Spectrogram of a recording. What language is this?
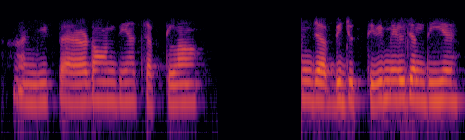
Punjabi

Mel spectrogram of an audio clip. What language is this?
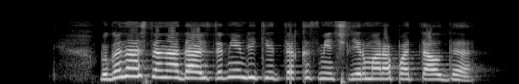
Kazakh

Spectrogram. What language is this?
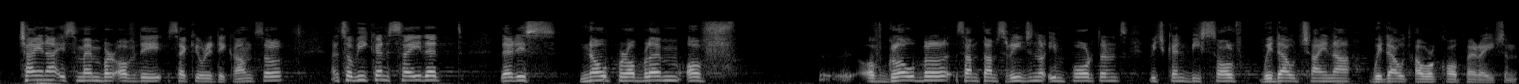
English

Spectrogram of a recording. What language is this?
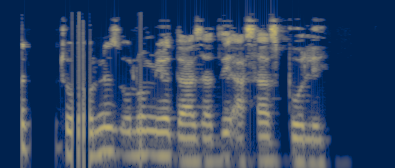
Pashto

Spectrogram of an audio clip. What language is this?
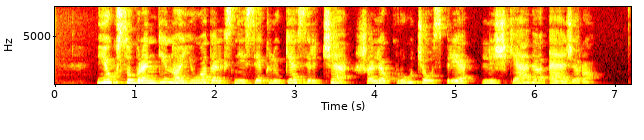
Lithuanian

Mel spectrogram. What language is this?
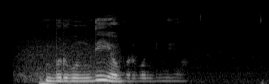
Esperanto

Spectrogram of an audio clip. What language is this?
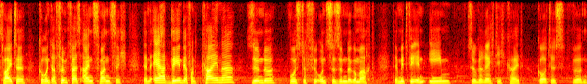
German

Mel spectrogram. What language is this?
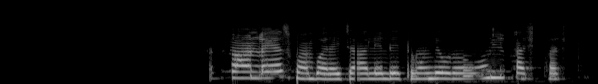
Marathi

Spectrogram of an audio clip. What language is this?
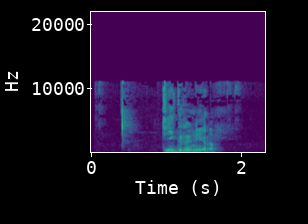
Italian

